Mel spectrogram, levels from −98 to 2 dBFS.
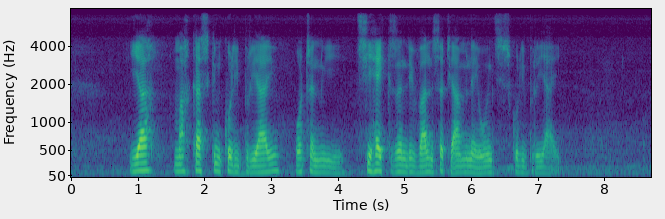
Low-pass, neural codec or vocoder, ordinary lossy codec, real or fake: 7.2 kHz; vocoder, 44.1 kHz, 80 mel bands, Vocos; none; fake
